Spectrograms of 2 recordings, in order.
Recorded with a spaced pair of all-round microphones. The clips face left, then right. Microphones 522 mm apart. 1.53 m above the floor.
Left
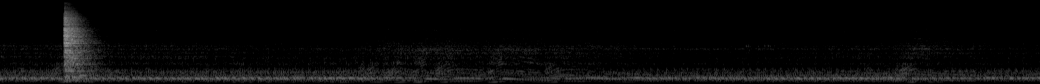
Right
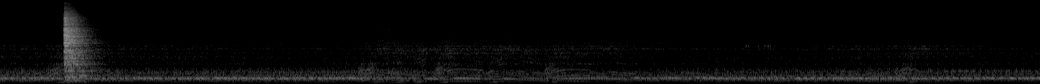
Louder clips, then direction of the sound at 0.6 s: Even; 5° left (ahead or behind).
